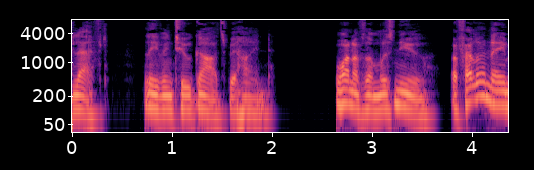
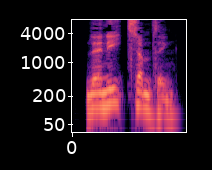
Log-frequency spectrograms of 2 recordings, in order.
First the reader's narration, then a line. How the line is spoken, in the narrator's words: the mean-tempered guard snapped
